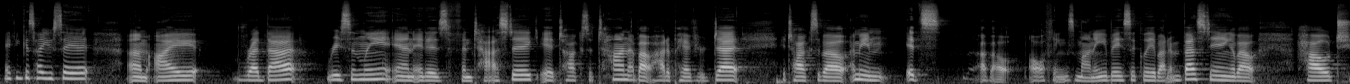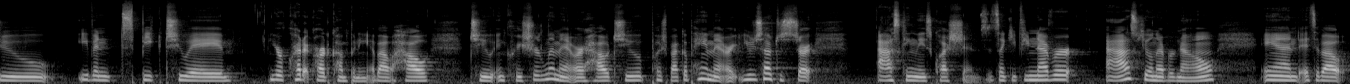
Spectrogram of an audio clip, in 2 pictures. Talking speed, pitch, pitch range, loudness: 190 wpm, 190 Hz, 175-210 Hz, -24 LUFS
